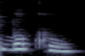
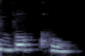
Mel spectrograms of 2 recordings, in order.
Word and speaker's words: beaucoup: Thank you very much is merci beaucoup. Merci beaucoup. The last letter P is not pronounced. Merci beaucoup.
